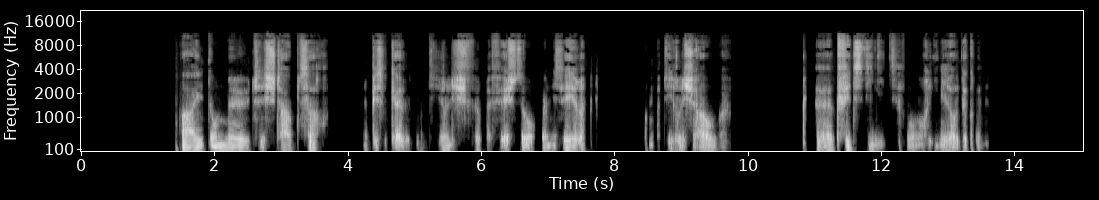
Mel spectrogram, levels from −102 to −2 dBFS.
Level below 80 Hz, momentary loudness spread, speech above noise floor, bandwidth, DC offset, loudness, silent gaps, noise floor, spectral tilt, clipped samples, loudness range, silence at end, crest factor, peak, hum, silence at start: -54 dBFS; 18 LU; over 65 dB; 11.5 kHz; under 0.1%; -23 LUFS; 3.71-4.22 s, 4.60-4.65 s, 4.97-5.02 s, 6.85-6.91 s, 7.75-8.45 s, 8.69-8.73 s, 9.75-10.82 s, 10.89-11.01 s; under -90 dBFS; -3 dB/octave; under 0.1%; 3 LU; 1.55 s; 22 dB; -4 dBFS; none; 1.4 s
